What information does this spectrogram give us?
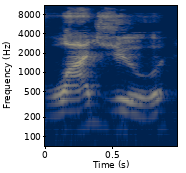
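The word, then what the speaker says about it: Wladziu: l and the l so it's polish um so the w is a v sound the l has a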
